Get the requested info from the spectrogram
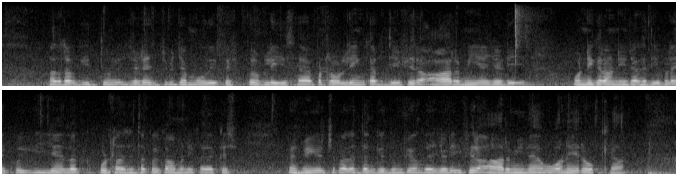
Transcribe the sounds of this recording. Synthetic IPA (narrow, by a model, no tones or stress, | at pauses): mət̪ləbkɪd̪d͡ʒeːɽeːd͡ʒəmũːd̪iːkʊpʋliːsɛːpəʈɾoːlɪŋɡkəɾd̪iːpʰɪɾaːɾmiːɛːd͡ʒeːɽiː | oːnĩːɡəɾãːniːɾəkʰd̪iːbəɽikoːiːjãːləpʊlʈʰaːsid̪aːkoːiːkəmnĩːkəɾɛːkə | kəʃmiːɾt͡ʃəpɛːlɛ̃ːd̪əŋɡeːd̪ʊŋɡːõːnd̪eɛːd͡ʒeːɽiːpʰɪɾaːɾmiːnɛ̃ːoːənẽːɾoːkjaː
